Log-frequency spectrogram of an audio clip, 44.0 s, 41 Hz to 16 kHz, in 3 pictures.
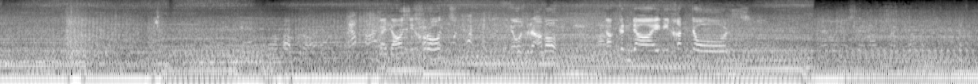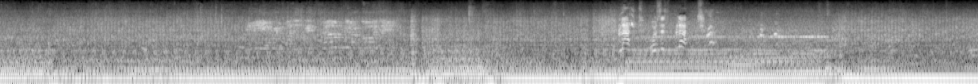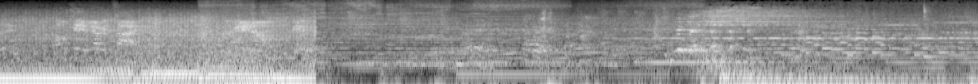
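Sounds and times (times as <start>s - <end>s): boat motor running: 0.0s - 44.0s.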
